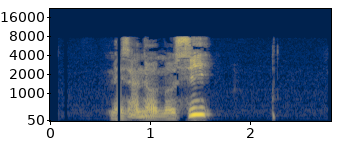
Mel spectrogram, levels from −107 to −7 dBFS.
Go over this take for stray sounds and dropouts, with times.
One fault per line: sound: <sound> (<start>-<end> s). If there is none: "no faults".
sound: dropout (0.7-0.7 s)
